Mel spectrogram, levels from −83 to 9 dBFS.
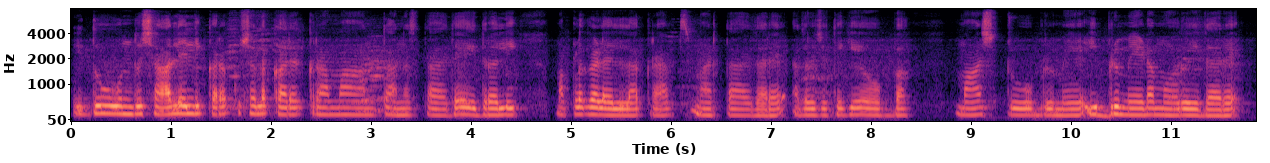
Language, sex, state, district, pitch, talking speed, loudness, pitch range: Kannada, female, Karnataka, Chamarajanagar, 180 Hz, 105 wpm, -19 LUFS, 170-190 Hz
